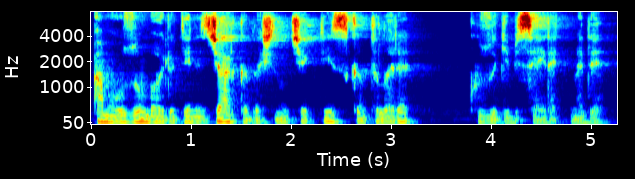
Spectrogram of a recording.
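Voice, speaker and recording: Deep-voiced male narrator, dramatic audiobook read, slightly muffled sound. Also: steady tone, normal speed. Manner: dramatic storytelling, shouting characters' cries. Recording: slightly dull recording with faint music.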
